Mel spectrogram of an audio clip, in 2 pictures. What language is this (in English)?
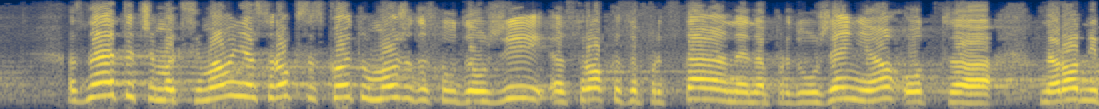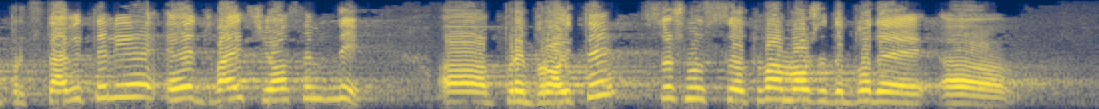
Bulgarian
